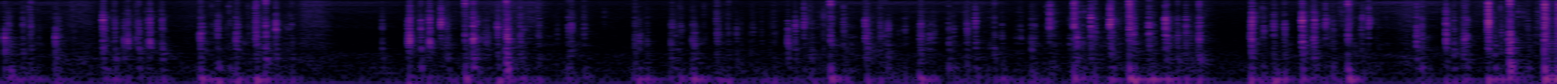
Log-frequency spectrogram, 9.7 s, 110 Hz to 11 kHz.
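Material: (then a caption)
Plastic. Fingertips type on the hollow plastic keys of a black plastic full-size computer keyboard resting on a wooden desk. Quick, repeated taps give bright, short clicks over a steady low hum, with brief pauses near 2 and 8 seconds.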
